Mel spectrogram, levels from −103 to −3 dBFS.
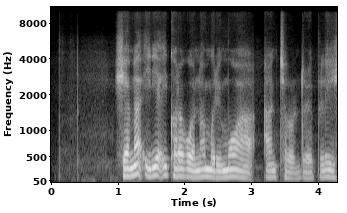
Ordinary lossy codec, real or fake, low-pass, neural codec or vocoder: AAC, 64 kbps; fake; 9.9 kHz; autoencoder, 48 kHz, 32 numbers a frame, DAC-VAE, trained on Japanese speech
